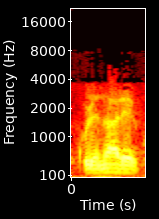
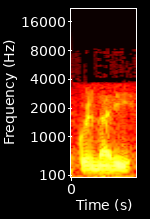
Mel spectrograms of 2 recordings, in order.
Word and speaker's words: кулинария: Примеров сотни, но самый такой расхожий – это кулинария, кулинария. Кулинария вытеснила фактически старое ударение кулинария.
